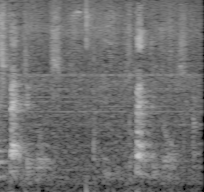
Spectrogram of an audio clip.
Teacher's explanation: if you listen very carefully, the syllable spec is not falling at all. It's just high.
